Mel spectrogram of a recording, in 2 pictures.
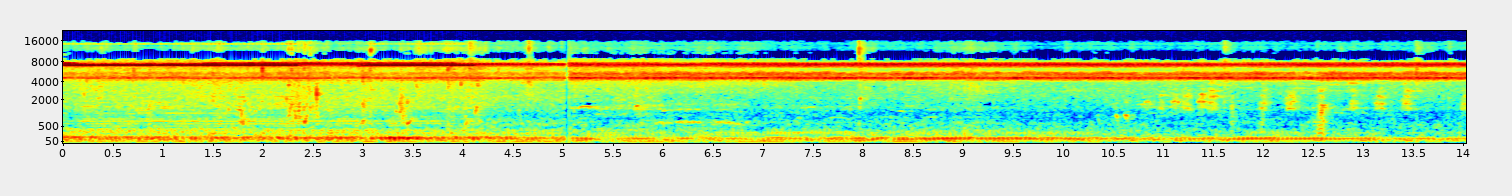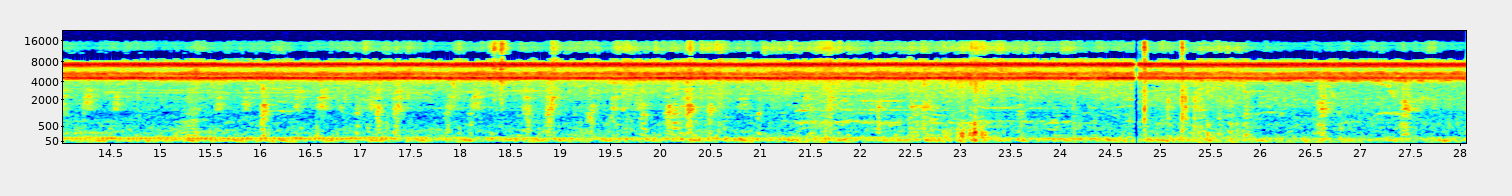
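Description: Insects trilling steadily in two unbroken high tones, over a low rumble that fades somewhat after the first dozen seconds, with scattered light clicks and one sharper knock about two-thirds of the way through.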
